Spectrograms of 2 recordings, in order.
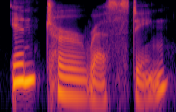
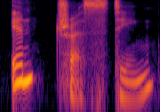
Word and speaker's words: interesting: You can pronounce this word three main ways: interesting, or make it shorter, interesting, or drop the T, interesting.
